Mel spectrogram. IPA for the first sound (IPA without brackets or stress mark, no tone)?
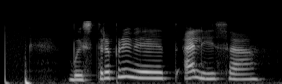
b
